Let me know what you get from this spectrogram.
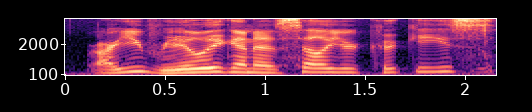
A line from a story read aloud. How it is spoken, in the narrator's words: kind of chuckled and laughed and said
